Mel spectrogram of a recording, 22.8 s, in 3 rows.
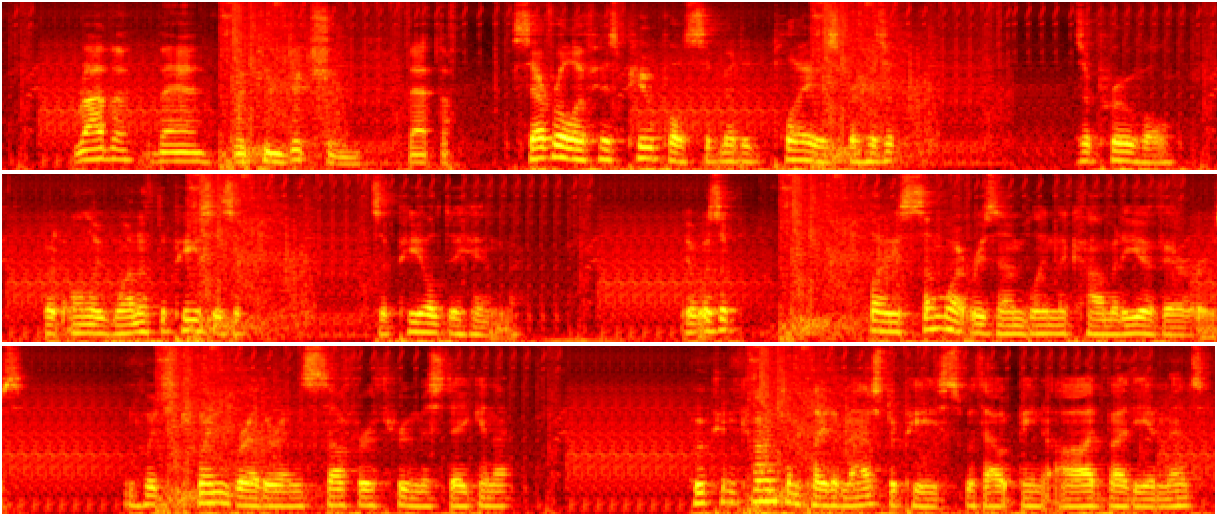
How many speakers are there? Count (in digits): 2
